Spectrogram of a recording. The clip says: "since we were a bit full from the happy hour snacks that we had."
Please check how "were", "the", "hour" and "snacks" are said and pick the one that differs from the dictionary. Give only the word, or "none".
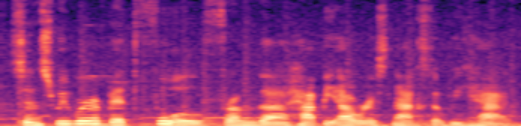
none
